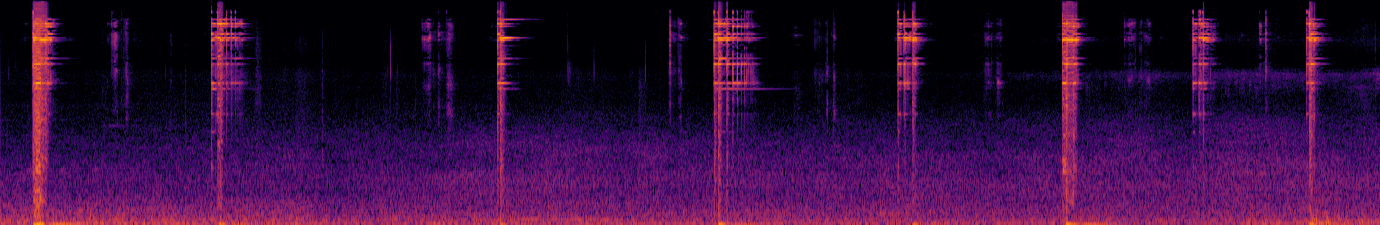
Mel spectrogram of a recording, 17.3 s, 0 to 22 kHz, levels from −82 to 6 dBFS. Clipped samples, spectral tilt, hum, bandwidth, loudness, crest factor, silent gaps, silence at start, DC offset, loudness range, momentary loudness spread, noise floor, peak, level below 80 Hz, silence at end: 0.5%; 1 dB/octave; none; over 20 kHz; -8 LUFS; 16 dB; none; 0.4 s; under 0.1%; 5 LU; 17 LU; -40 dBFS; 0 dBFS; -40 dBFS; 0.5 s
